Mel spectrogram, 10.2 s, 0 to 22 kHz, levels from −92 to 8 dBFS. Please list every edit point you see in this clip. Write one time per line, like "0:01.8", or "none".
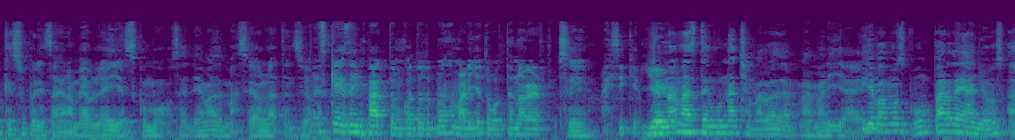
0:06.4
0:08.6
